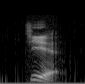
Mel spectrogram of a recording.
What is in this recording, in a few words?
"jie4", Chinese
